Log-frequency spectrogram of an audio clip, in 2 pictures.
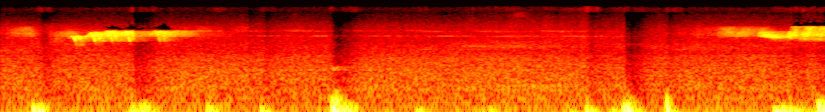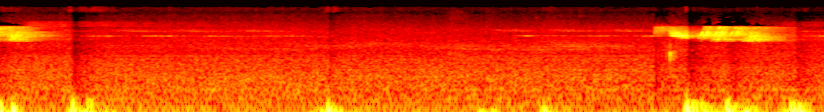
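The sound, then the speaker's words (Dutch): Black redstart and great tit singing early in the morning in Brussels, the great tit in the distance, in three short, high bursts spaced several seconds apart, over a steady background of low, irregular thumping and rumble. “En blijkbaar zijn dat de zwarte roodstaart en de koolmees.”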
